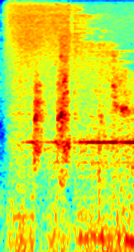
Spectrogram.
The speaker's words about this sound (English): Sorry, my dog's just playing with some.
